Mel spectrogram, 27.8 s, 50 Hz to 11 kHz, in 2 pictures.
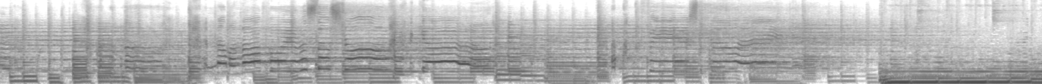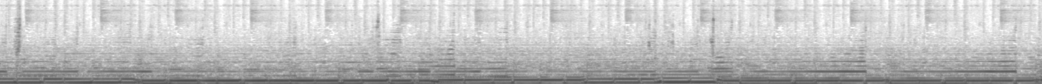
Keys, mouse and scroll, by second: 0.0-0.6 scroll up 1, 0.6-1.2 scroll up 1, 1.2-2.6 scroll up 1, 2.6-3.1 scroll down 2, 3.1-5.2 scroll down 1, 5.2-8.7 scroll up 4, 8.7 e, 18.1 e, 20.8 scroll down 2, 21.0-22.0 middle drag, 22.0 shift+z, 22.5-23.6 scroll up 1, 23.6 e.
